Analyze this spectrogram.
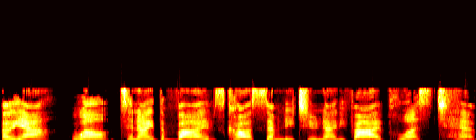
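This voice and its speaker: Putting on a character voice, a woman sounds raspy, her pitch fairly high and her intonation fairly even, at a moderate pace. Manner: sassy, bossy.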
